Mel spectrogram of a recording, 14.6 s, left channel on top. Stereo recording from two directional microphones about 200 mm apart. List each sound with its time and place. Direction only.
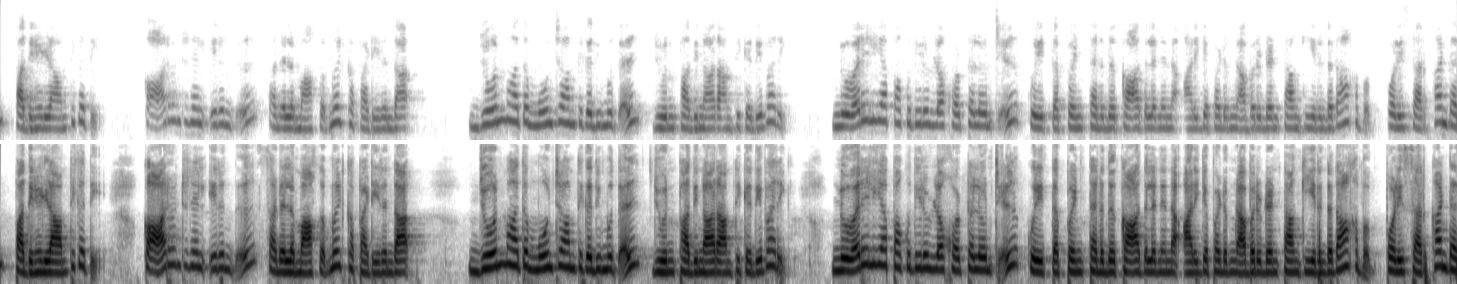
0.1 s a woman's voice: 40° right (ahead or behind)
